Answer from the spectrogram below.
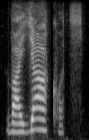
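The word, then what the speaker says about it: ויקץ: The stress is on the first syllable. Vaya. Therefore the kots is an unstressed closed syllable. Vayakotz.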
